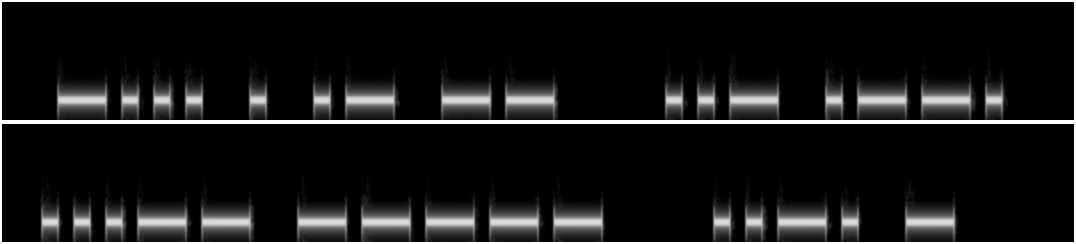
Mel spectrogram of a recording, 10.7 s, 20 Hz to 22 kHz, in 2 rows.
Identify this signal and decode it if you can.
Morse code, heard as a keyed tone, about 15 wpm, 700 Hz. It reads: BEAM UP 30 FT
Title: Practice QSO - Exchange 2 - Info - 15wpm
